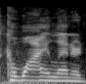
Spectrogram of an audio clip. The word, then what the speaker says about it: Kawhi Leonard: It's Kawhi Leonard. That's how you say the name, okay?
